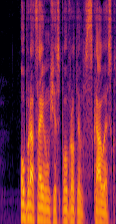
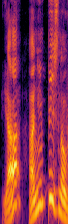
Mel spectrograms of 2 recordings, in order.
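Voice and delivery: much higher, louder outrage; outraged troll; 13 semitones higher, 9 dB louder than usual. Acted. Tom loudly protests his innocence. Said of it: "rzekł Tom".

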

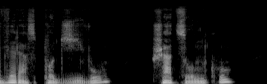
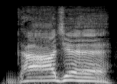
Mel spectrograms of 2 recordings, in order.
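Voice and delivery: much higher, very loud shout; louder call; 12 semitones higher, 10 dB louder than usual. Acted. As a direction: yell the name across the yard. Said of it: "zawołał Saruman".

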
